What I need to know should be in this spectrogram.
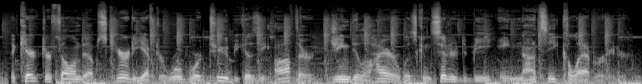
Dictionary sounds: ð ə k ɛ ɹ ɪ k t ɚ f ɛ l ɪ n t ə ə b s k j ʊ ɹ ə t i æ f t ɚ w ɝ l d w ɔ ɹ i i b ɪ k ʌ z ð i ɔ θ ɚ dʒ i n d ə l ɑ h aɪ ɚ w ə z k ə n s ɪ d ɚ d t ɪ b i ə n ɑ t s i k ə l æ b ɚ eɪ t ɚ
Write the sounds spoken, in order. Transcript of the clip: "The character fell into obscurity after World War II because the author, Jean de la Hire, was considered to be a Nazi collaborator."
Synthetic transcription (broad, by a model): ð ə k ɛ ɹ ɪ k t ɚ f ɛ l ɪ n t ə ə b s k j ʊ ɹ ə t i æ f t ɚ w ɝ l d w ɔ ɹ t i b ɪ k ʌ z ð i ɔ θ ɚ dʒ i n d ə l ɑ h aɪ ɚ w ə z k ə n s ɪ d ɚ d t ɪ b i ə n ɑ t s i k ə l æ b ɚ eɪ t ɚ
